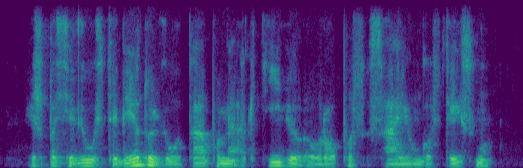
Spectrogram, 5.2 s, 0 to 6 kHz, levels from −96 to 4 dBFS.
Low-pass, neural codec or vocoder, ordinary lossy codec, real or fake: 5.4 kHz; codec, 44.1 kHz, 7.8 kbps, Pupu-Codec; Opus, 32 kbps; fake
